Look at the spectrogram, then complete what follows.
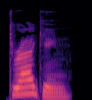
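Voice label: "dragging", English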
